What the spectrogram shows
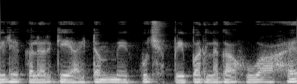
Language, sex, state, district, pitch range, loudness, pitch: Hindi, male, Haryana, Charkhi Dadri, 105-110 Hz, -15 LUFS, 110 Hz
